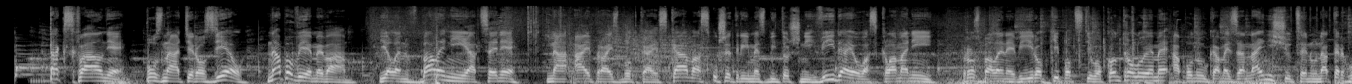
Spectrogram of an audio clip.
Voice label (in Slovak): muzsky voiceover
